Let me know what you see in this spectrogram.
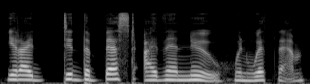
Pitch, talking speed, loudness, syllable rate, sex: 195 Hz, 210 wpm, -19 LUFS, 3.8 syllables/s, female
